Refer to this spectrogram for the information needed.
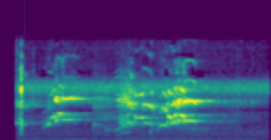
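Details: Rainbow lorikeets at dusk in a trumpet tree in a neighbouring garden, flying around and giving harsh, shrill screeches and chattering squawks that overlap in a continuous burst, with a faint low hum underneath.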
